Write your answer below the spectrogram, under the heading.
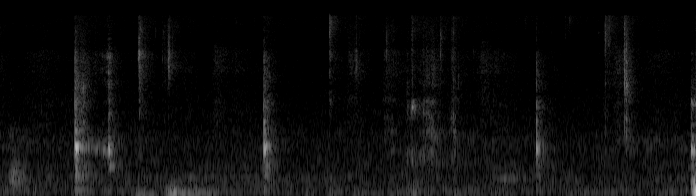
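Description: A metal spoon clicking faintly and irregularly against a plastic jug and a bowl while dressing is scraped out onto shredded fennel.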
